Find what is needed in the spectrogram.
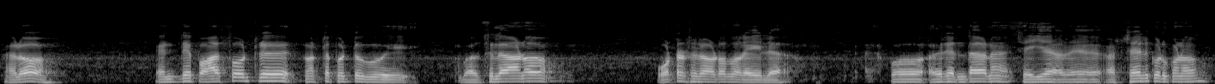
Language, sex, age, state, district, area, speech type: Malayalam, male, 60+, Kerala, Wayanad, rural, spontaneous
